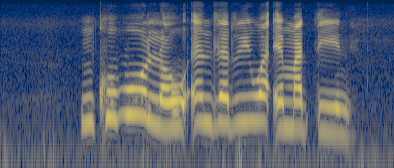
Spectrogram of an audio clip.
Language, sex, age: Tsonga, female, 18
